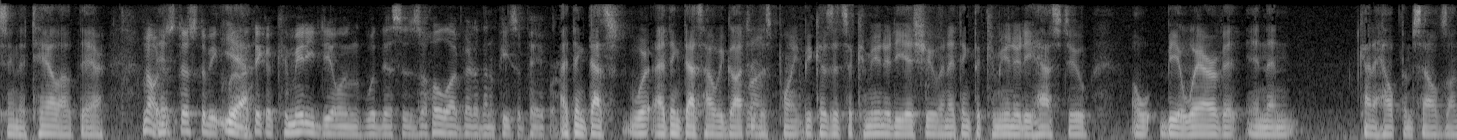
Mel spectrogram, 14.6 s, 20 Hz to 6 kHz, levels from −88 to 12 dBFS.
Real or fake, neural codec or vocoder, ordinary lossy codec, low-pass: real; none; AAC, 32 kbps; 5.4 kHz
